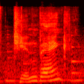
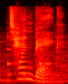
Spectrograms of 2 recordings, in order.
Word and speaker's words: TN Bank: How do you say the name TN Bank? Nope. Tin Bank. Uh-uh. So, what is it? Tenbank. 10 as in Tennessee.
